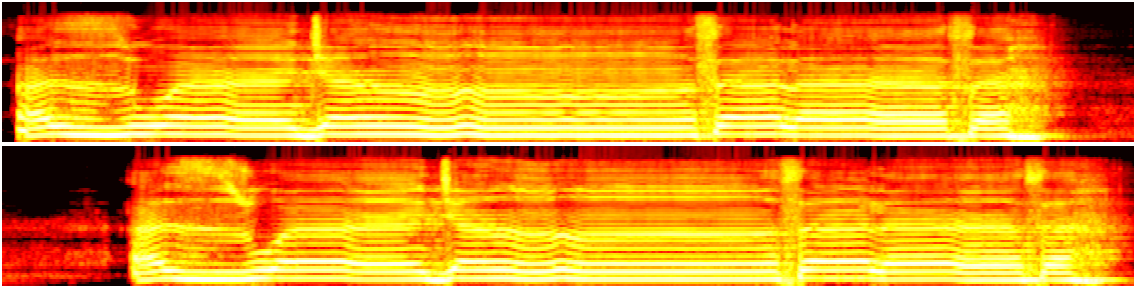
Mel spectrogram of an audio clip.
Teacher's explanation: Jadi cara membacanya azwajan thalathah, azwajan thalathah. Ingat, bunyi nunnya hilang, masuk ke tha, tetapi tha-nya disamarkan dan didengungkan 2-3 harokat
